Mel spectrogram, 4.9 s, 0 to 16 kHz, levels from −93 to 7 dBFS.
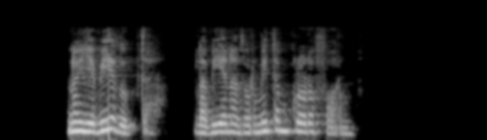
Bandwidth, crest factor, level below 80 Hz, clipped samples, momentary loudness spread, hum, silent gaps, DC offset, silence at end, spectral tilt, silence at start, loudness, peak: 7 kHz; 16 dB; -54 dBFS; under 0.1%; 22 LU; none; 1.69-1.93 s; under 0.1%; 1.35 s; -7 dB/octave; 0.7 s; -16 LUFS; -2 dBFS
